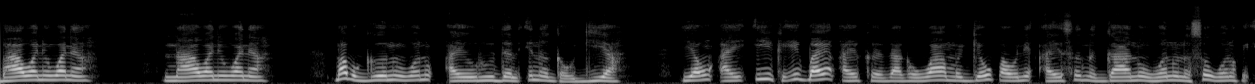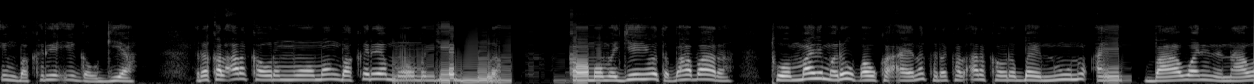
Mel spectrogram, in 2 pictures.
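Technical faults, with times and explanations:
16.48–18.57 s and 23.59–23.92 s: robotic sound from repeated short buffers. Speech turns into a rigid metallic buzz at 93.8 Hz, likely because new audio arrived too seldom and a roughly 10.7 ms fragment was looped in its place, covering most of the first stretch and all of the second.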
